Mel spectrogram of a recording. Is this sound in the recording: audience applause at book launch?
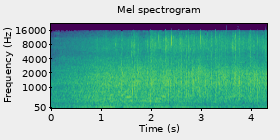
yes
